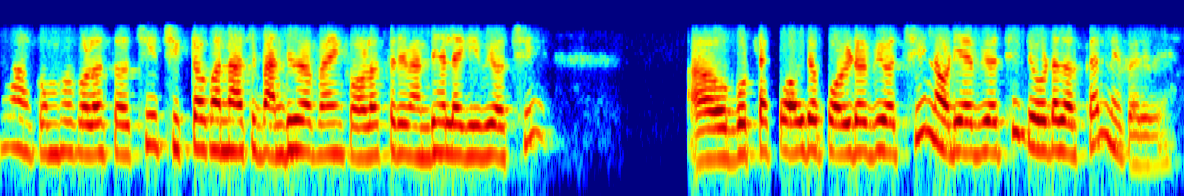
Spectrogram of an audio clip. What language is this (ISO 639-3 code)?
ori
